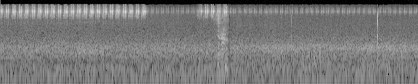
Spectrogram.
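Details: Great Green Bush-Cricket at Itchen Valley Country Park, Southampton, one of several present: a loud, very high pulsed buzzing burst stops after about two seconds, then a short second burst follows with a dull knock; a faint click comes later.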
